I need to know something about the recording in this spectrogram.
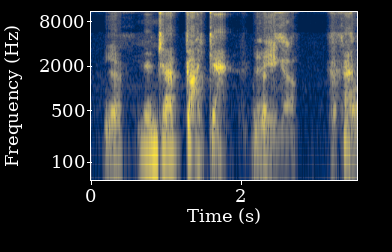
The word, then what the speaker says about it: Ninja Gaiden: You gotta say it like the wizard, like the guy in the wizard, like Ninja Gaiden. Yeah. Ninja Gaiden.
